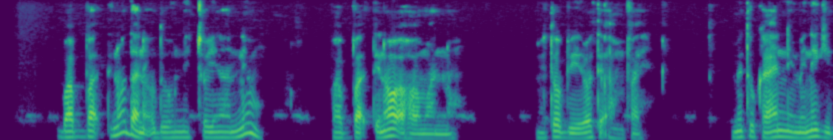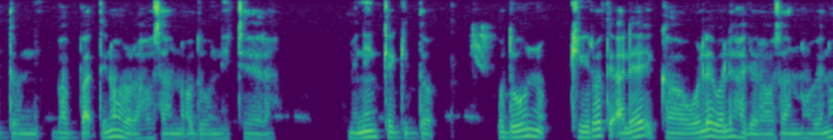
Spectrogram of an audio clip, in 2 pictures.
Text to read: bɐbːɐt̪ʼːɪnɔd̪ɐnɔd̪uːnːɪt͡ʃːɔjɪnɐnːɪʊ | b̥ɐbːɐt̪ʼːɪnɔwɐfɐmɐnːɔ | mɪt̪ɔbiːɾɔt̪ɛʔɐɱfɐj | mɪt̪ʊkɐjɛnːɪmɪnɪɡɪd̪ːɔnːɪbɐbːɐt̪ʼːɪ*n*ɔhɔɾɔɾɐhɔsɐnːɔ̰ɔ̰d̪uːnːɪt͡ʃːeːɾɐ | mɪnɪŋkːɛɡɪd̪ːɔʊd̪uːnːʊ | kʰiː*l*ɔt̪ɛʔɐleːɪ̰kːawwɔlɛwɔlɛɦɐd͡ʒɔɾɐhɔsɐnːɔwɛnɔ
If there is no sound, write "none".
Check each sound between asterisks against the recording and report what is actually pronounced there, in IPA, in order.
n, ɾ

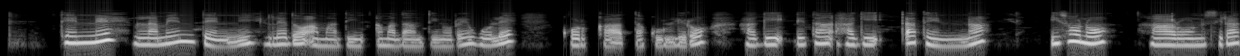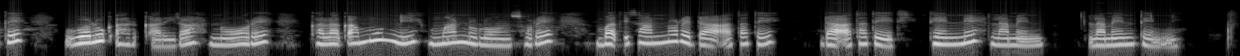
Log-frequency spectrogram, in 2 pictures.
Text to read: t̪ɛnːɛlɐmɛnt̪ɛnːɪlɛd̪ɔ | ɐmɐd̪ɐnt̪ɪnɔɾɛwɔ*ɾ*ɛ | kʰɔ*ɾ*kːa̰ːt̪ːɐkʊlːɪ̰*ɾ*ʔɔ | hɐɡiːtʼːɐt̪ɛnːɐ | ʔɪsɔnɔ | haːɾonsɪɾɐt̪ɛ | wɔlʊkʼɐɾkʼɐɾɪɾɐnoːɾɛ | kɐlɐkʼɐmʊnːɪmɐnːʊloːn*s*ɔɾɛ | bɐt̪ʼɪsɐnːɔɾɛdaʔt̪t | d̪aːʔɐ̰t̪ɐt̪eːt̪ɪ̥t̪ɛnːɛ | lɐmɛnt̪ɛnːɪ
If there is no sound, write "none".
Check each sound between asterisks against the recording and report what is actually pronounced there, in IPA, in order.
l, ɾ, ɾ, s

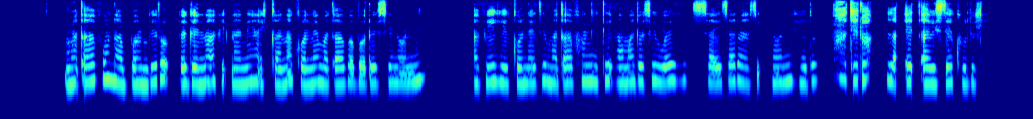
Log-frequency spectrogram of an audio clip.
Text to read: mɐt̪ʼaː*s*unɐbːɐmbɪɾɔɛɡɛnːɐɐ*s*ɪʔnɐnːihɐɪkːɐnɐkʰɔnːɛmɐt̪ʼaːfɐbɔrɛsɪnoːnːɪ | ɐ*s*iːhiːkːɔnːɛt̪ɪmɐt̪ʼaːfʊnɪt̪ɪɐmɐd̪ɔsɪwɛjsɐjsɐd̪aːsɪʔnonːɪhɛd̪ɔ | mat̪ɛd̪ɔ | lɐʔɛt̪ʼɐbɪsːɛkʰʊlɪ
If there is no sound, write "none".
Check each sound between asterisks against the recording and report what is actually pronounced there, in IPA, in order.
f, f, f

